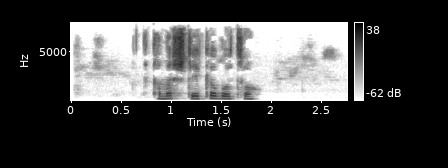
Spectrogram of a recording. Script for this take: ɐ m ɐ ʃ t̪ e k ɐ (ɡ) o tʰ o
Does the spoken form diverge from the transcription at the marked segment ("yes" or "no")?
yes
